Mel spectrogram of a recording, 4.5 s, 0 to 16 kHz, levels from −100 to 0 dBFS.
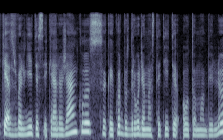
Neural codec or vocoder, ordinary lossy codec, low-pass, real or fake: vocoder, 24 kHz, 100 mel bands, Vocos; MP3, 96 kbps; 10.8 kHz; fake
